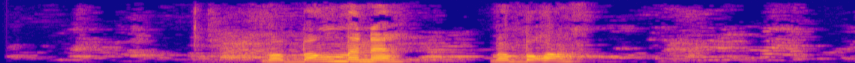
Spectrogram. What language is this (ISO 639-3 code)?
beb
